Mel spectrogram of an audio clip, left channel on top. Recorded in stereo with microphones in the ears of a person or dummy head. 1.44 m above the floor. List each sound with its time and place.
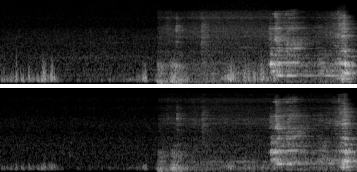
1.6 s a toilet flushing: 50° left (ahead or behind), 2 m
